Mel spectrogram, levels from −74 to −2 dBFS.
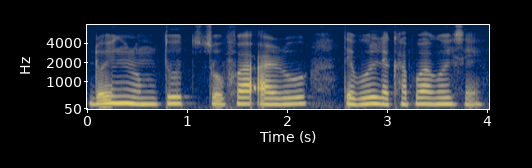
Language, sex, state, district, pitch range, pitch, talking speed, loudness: Assamese, female, Assam, Sonitpur, 210-225 Hz, 220 Hz, 135 wpm, -18 LUFS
